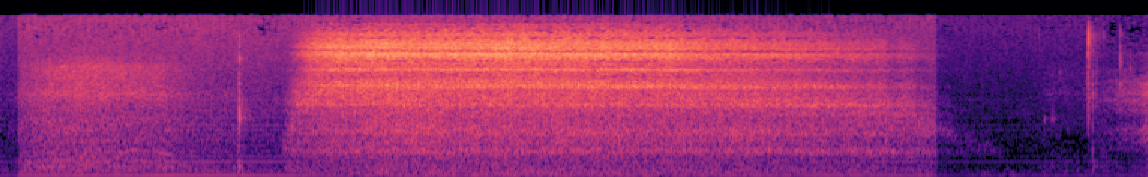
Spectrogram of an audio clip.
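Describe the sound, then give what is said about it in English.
A softer breathy inhale lasting about two seconds, then a long, loud, steady hissing exhale through the teeth that fades out, followed by near silence. A voice imitating a snake's hiss in a "snake breath" breathing exercise for kids. “one that comes to mind is snake breath, um, and it's something that kids can do as loudly or as softly as they prefer, and it would just be an inhale, and then the exhale is what's going to sound kind of like the hiss.”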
